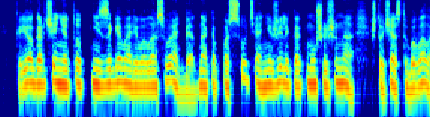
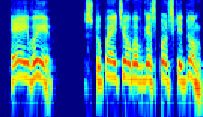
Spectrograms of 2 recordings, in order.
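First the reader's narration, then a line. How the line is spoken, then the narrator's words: Shout. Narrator (Russian): крикнул Нейт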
